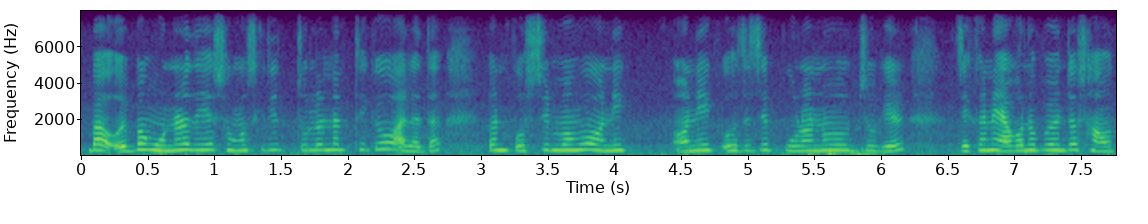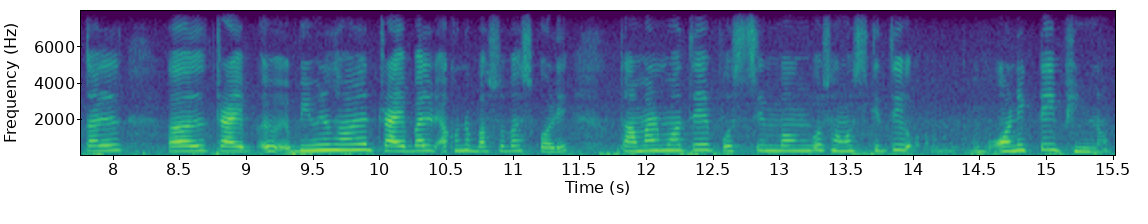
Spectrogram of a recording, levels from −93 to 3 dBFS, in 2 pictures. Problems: background conversations at intervals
